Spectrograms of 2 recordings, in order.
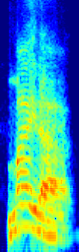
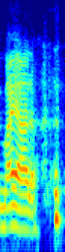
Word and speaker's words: Maiara: Mayra, pronunciei correto seu nome, Mayra? É Maiara.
